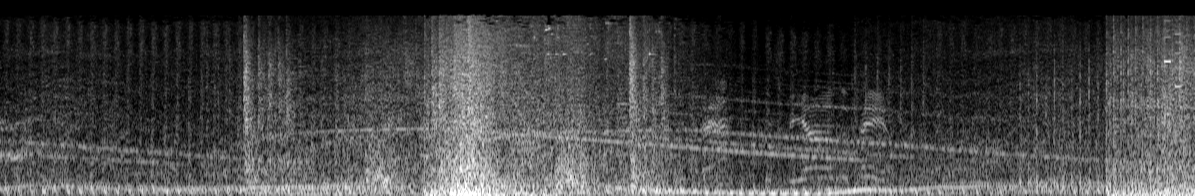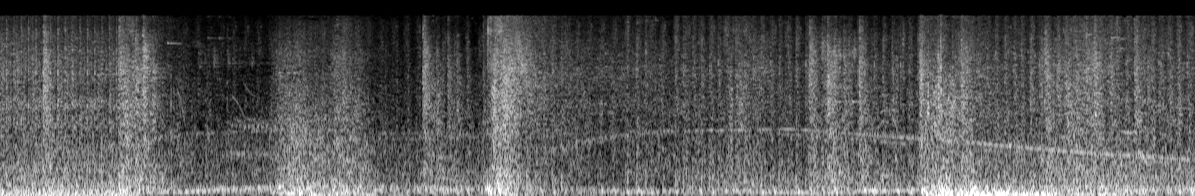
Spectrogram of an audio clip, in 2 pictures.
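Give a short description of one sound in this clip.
A car engine revs as the car drives.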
